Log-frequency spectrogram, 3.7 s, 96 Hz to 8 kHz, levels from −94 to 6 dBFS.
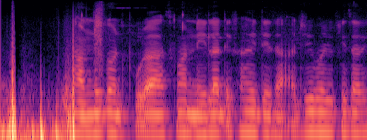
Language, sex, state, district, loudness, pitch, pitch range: Hindi, male, Madhya Pradesh, Umaria, -22 LUFS, 110 Hz, 105-115 Hz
